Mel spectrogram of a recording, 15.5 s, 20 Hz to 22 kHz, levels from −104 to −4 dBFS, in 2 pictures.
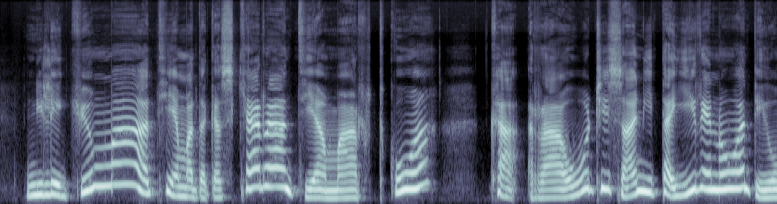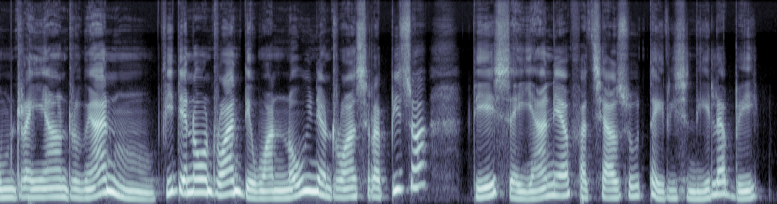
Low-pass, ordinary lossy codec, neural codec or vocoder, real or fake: none; none; none; real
